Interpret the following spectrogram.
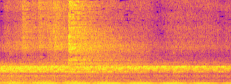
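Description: Rock band playing live in a quiet passage with the drums out: a steady held note sounds over a low bass line that steps down about a second in and back up near the end.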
